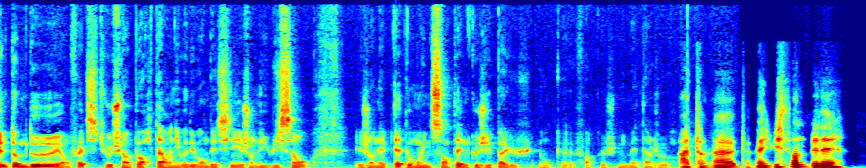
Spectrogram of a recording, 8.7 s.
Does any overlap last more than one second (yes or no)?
no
